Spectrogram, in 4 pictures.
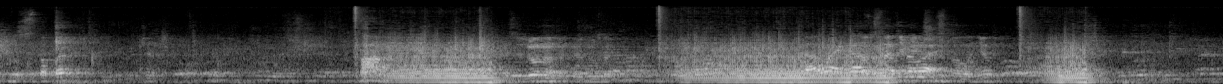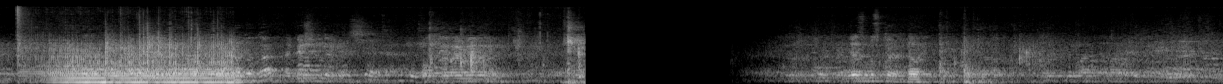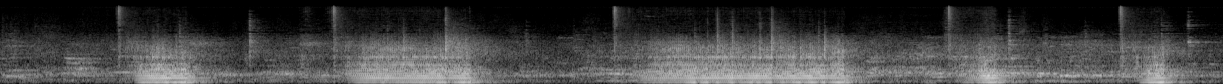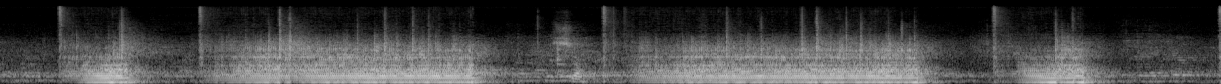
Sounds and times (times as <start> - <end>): Speech: 0.0 - 4.0, 4.9 - 7.0, 8.0 - 10.5, 11.2 - 12.6, 14.6 - 18.0, 20.0 - 27.9, 32.9 - 37.2, 41.5 - 42.8, 48.0 - 48.8.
